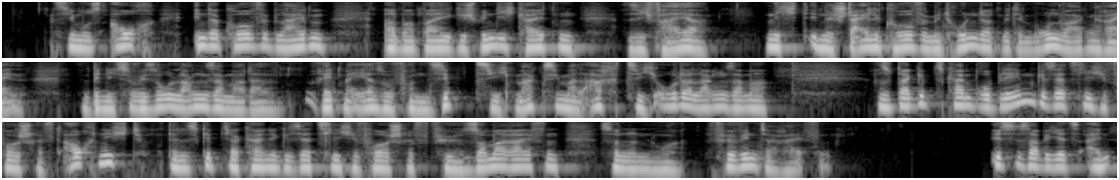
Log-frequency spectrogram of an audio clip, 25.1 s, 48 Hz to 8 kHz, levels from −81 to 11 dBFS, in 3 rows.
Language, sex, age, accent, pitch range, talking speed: German, male, 40-59, German, 120-145 Hz, 165 wpm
